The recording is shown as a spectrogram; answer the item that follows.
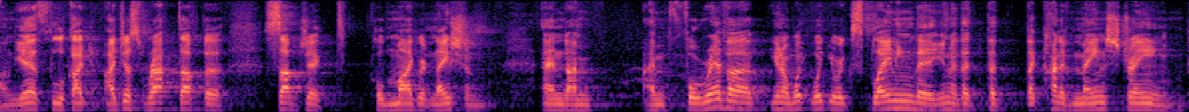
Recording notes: Hear from a lively panel of writers and thinkers. This episode was recorded live at the 2023 Sydney Writers’ Festival.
